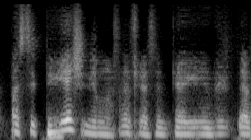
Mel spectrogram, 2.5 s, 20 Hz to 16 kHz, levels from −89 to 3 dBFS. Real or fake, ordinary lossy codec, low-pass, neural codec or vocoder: fake; MP3, 64 kbps; 14.4 kHz; codec, 44.1 kHz, 0.9 kbps, DAC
